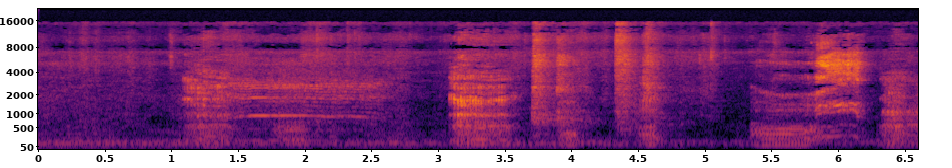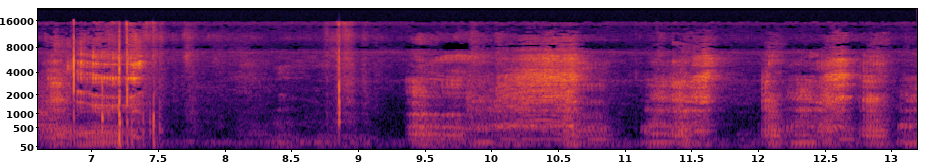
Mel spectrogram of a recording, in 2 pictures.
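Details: Three-breed crossbred gilt, Pietrain sire on a Landrace x Large White F1 dam, raised as a future breeding female; irregular harsh grunting and snuffling bursts, some long and noisy, separated by brief quieter gaps.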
